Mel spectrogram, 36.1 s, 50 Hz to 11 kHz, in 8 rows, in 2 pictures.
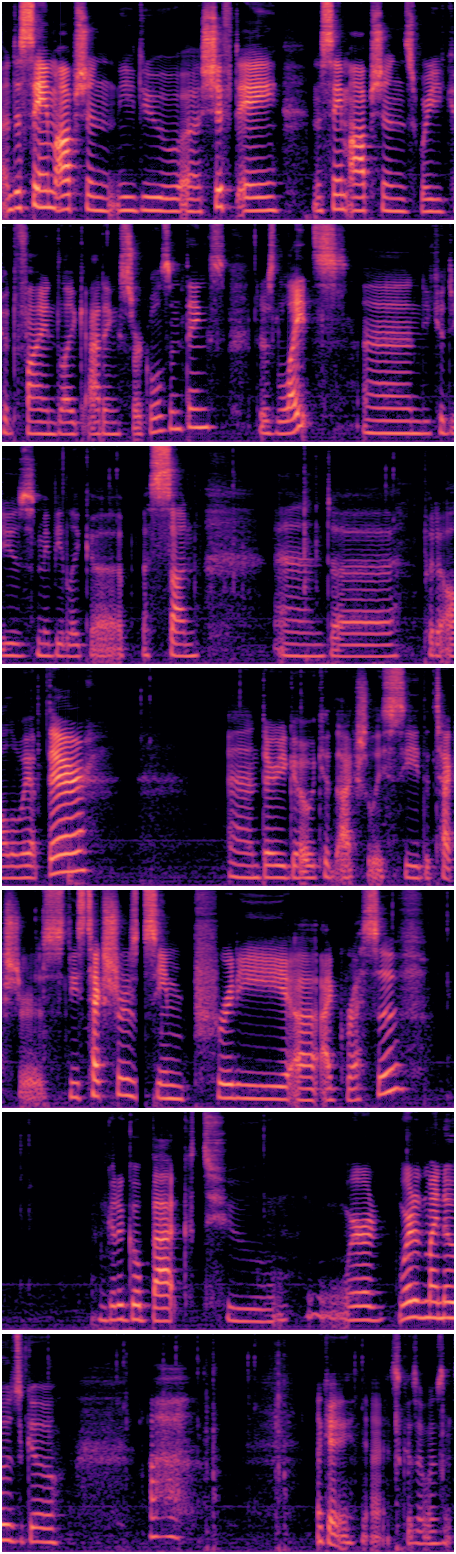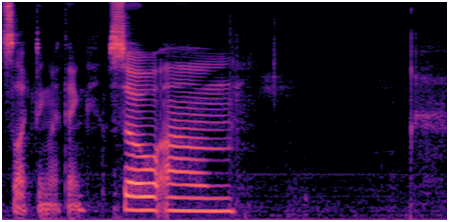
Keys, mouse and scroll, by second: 4.0 a, 11.7 middle click, 12.2 g, 19.0 shift+middle click, 22.0 middle click, 29.9 Tab.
